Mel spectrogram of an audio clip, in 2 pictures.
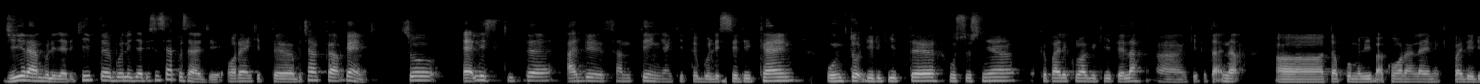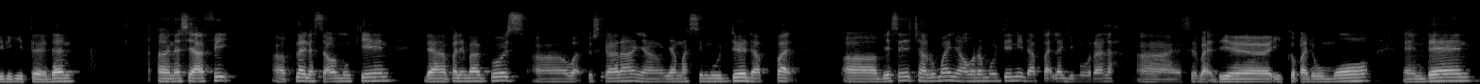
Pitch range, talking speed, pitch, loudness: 135-170 Hz, 165 wpm, 150 Hz, -31 LUFS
